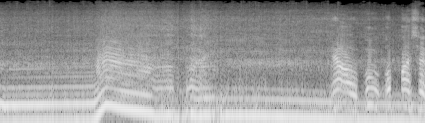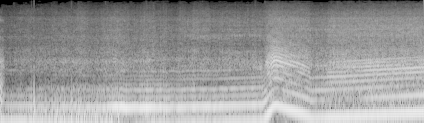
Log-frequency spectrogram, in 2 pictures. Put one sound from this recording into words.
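A motorcycle engine revs up sharply during gear changes.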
